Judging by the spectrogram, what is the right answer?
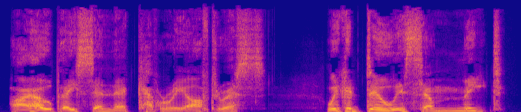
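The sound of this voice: A man growls in a put-on character voice, low and gravelly with a slightly husky edge. His pitch swings big. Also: fairly slow pace.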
